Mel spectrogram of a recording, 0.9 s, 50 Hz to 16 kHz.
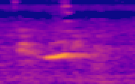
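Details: Single brief, high whistling sound against a quiet room: a sudden vocal tic in a woman with Tourette syndrome, diagnosed at 18, with tics since age 8.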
